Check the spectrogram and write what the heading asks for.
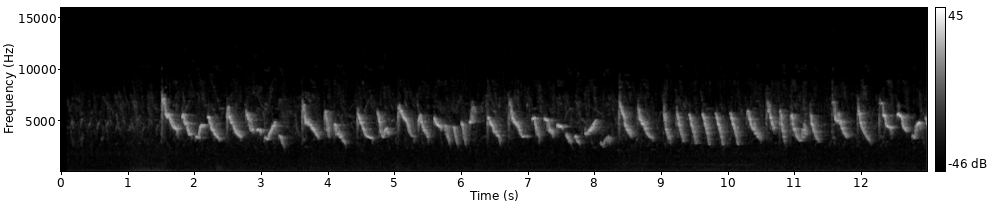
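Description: Pleci dakbal (white-eye) singing a long, fast run of high, downward-sweeping notes, several a second, starting about one and a half seconds in: a long 'nembak' (shooting) song.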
